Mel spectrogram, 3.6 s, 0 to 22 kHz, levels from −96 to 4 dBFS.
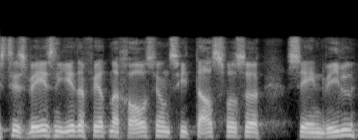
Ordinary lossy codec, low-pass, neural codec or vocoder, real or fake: none; 7.2 kHz; codec, 16 kHz, 4 kbps, X-Codec, WavLM features, trained on Multilingual LibriSpeech; fake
